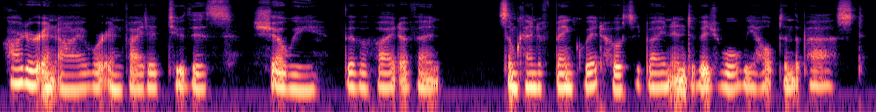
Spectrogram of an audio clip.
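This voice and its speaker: A woman voicing a flirty, composed female werewolf second-in-command in an audio roleplay, teasing and measured, with a low, husky voice. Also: little pitch movement, dark tone, heavily acted. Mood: coy, composed. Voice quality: low, husky, breathy with some creak. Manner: teasing, measured, deliberate wording. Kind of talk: roleplay audio drama, intimate one-sided dialogue.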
